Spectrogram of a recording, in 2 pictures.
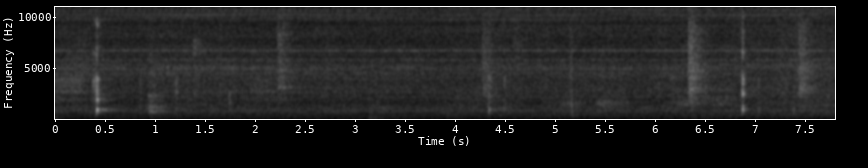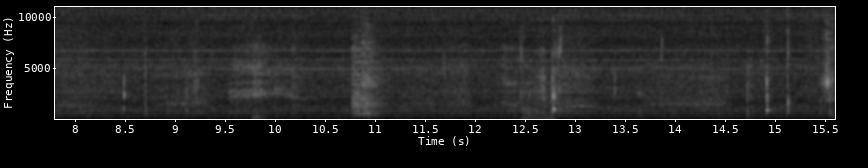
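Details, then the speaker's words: A newborn with hiccups: soft, brief, repeated sharp catches at irregular intervals, about eight over fifteen seconds, in a quiet room. "got the hiccups."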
